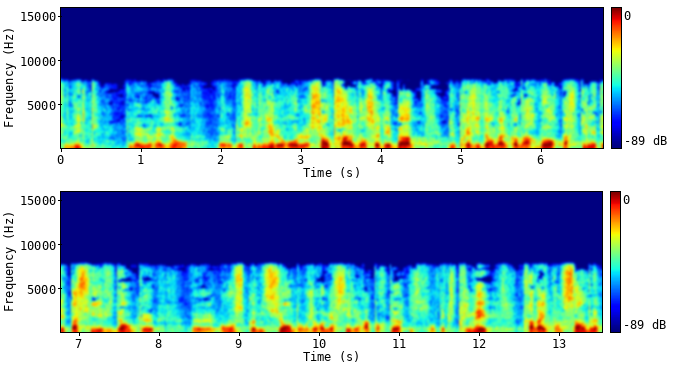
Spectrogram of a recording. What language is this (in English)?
French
